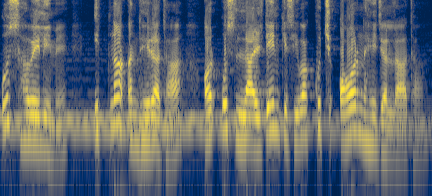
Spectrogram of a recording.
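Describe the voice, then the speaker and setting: A man narrating a first-person horror story in slow, measured storytelling. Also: on the high side, very animated. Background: background music.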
